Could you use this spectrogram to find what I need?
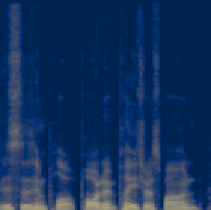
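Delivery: hammed-up pushy demand; mock urgent plea. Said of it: "Like, this is how she types".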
